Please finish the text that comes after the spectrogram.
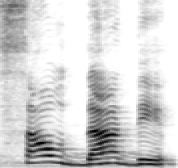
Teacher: Na palavra saudade, o A é a minha vogal, o U é a minha semivogal e tem o som mais fraco.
